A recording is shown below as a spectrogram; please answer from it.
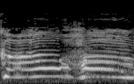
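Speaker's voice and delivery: high, loud shouting.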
